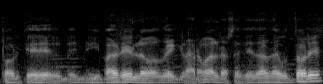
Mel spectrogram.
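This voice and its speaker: With music in the background, a man talks at a moderate pace using lively intonation. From Murcia, Spain. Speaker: painter and illustrator. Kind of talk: radio interview answer. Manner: enthusiastic.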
